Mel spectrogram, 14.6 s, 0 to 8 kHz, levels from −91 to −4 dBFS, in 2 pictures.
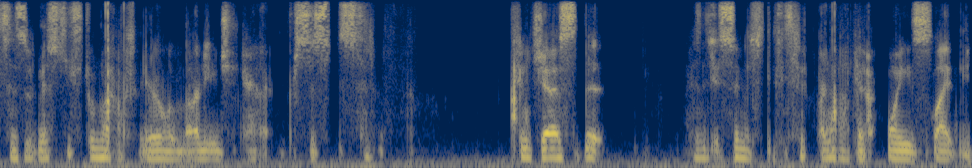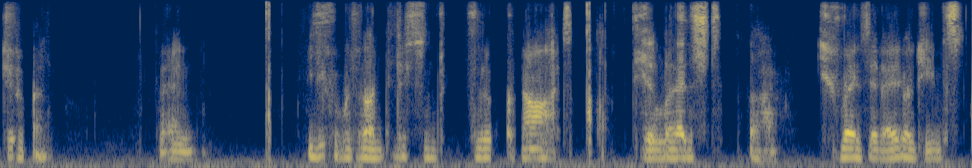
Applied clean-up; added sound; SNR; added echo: neural diffusion model UNIVERSE++.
